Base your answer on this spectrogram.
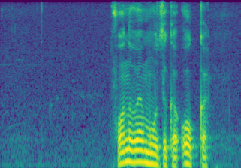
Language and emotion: Russian, neutral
